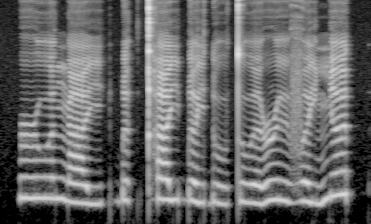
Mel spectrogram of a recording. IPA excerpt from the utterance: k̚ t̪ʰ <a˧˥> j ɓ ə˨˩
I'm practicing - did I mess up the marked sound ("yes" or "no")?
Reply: yes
